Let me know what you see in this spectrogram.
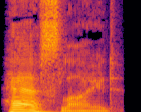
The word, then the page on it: hair slide: British English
